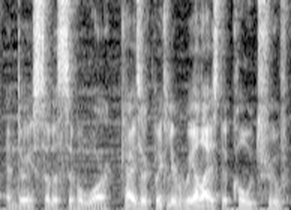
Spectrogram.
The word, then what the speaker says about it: Caesar: lived his name was Gaius Julius Kaiser and that's how you pronounce it but I'll call him Gaius Julius Caesar anyway saves me the trouble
